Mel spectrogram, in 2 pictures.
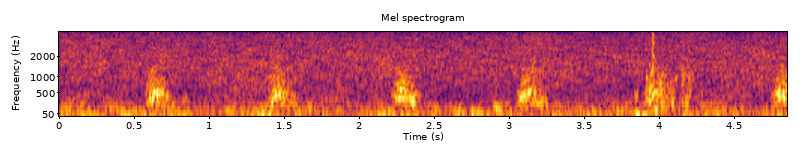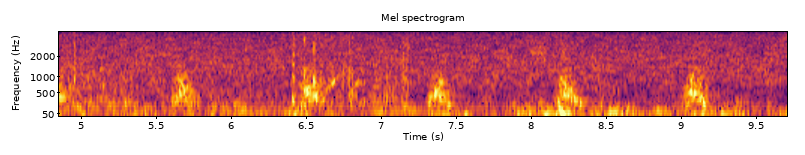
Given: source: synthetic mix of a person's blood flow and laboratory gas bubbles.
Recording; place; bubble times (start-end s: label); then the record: Doppler ultrasound of blood flow; subclavian vein
3.07-3.29 s: bubbles
3.80-3.88 s: bubbles
3.90-4.24 s: bubbles
4.80-5.36 s: bubbles
6.38-7.25 s: bubbles
From the record:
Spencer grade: 2 (many but less than half of the cardiac periods contain bubble signals, singularly or in groups); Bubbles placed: anywhere in the cardiac cycle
